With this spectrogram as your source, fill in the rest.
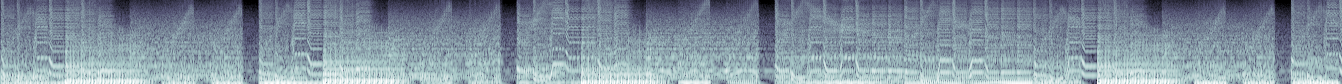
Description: Full Mix, Dm, Complex Electro Synths; Invaders; Prime Loops

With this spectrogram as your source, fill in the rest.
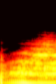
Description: B STAB, funky

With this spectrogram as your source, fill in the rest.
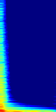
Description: Toms

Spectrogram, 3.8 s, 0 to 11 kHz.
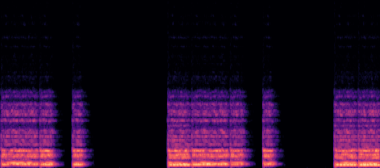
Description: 126 G C music, Funky Underground; Loopmasters; Funky Underground Vol 2

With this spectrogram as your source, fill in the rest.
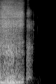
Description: Human Beatbox, Beatbox Hits

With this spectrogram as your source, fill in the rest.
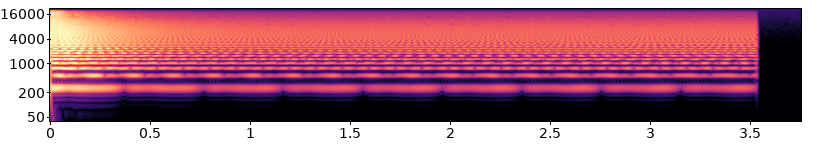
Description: Dirty Dutch Lead C3; Vengeance Electroshock Vol.2; VES2 Dirty Dutch Special; VES2 Dirty Dutch Leads

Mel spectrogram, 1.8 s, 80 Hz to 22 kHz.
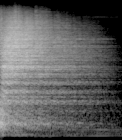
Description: Crash, Cymbals; Mutekki Media; Vengeance Electroshock Vol.2

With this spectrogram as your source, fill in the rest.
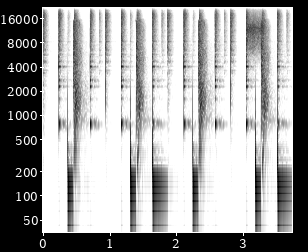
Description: Loop, 128 BPM

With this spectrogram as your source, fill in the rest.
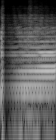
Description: Eb STAB, funky

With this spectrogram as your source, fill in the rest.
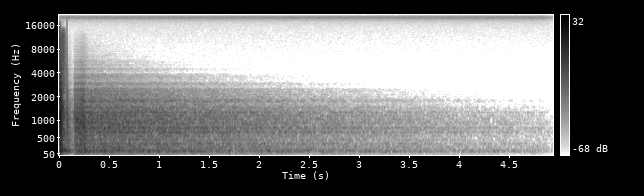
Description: FX Impact

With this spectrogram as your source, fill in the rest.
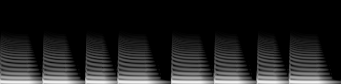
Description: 140 F BASSLINE, Dubstep; Loopmasters; The New Sound Of Dubstep; BASS LOOPS

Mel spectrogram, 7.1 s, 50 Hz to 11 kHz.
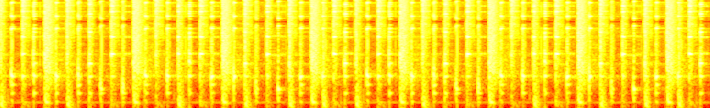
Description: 135 DRUMLOOP; Loopmasters; Booty Breaks Vol.2

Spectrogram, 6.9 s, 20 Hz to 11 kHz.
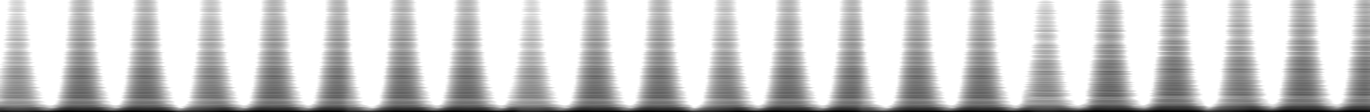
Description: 140 E BASSLINE, Dubstep

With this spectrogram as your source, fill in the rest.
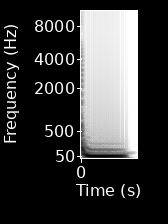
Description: Bassdrum

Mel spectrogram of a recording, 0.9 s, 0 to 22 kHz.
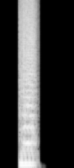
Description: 125 G Bass, Complex Electro Synths; Prime Loops; Explorations

